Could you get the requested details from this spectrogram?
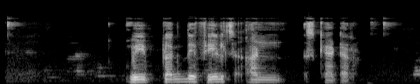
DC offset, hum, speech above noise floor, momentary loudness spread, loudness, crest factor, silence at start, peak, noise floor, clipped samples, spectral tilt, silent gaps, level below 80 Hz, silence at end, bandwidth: under 0.1%; none; 34 dB; 13 LU; -18 LUFS; 22 dB; 0.05 s; 0 dBFS; -53 dBFS; under 0.1%; -2 dB/octave; none; -58 dBFS; 0 s; 10 kHz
